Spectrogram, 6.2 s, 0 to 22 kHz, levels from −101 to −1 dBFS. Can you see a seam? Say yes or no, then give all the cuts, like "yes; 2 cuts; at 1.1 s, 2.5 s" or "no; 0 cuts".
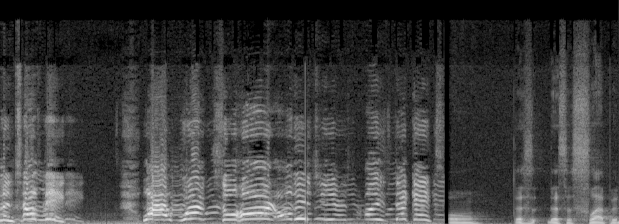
yes; 1 cut; at 4.5 s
